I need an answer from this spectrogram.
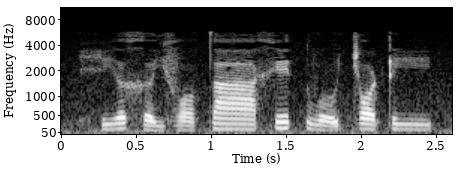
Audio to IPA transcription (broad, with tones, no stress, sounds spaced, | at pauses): h i˧˥ ə̯ x ə˨˩ j v ɔ˨˩ t̪ aː˧ x e˦˥ t̚ v o˨˩˦ c ɔ˧ ʈ i˧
